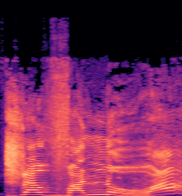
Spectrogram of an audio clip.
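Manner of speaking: high, loud, stretched-out name; dawning realisation, dragged out; slow suspicious recognition. Retold or imitated. Check-in woman slowly recognising the comedian, high and loud. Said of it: "She's like".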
